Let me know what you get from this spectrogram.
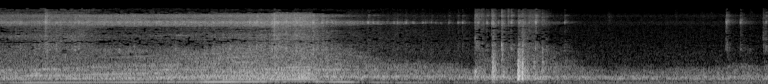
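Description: Fiat 147 race car's engine pulling hard under acceleration, heard from inside the cabin, its pitch rising slightly before it backs off after about three and a half seconds. A few sharp clacks come about five seconds in.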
